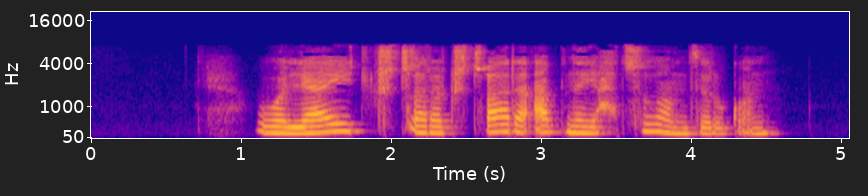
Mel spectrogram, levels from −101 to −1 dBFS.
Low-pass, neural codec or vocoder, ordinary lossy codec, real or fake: 7.2 kHz; none; MP3, 48 kbps; real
